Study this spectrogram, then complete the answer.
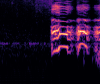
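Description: A rooster crows nearby, one loud clear cock-a-doodle-doo rising out of quiet outdoor background after a brief lull, with more roosters kept somewhere behind.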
